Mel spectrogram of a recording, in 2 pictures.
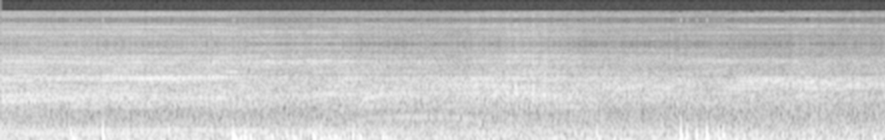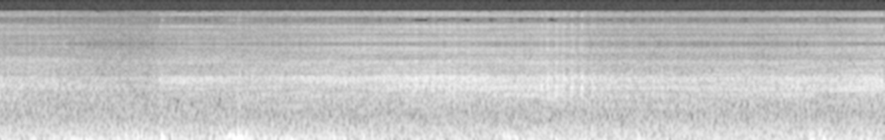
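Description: Faint snowmobile engine fading away into the distance during the first second or so. After that there is near silence with a light hiss and a few soft knocks close to the microphone.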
